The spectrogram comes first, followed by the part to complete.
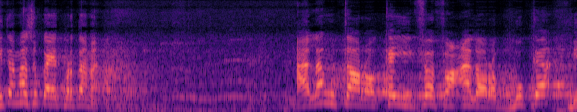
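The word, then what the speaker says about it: أَلَمْ: Kenapa dibaca alam? Karena tulisannya alam, Ustaz. Ini hamzah dikasih baris a, lam dikasih baris fathah, mim dikasih baris sukun, maka bacanya alam. Di sono alif dikasih bendera, lam dikasih bendera, mim dikasih bendera, jadinya alif, lam, mim.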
